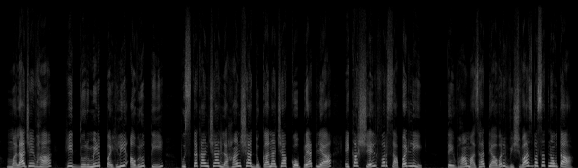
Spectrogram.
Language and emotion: Marathi, surprised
